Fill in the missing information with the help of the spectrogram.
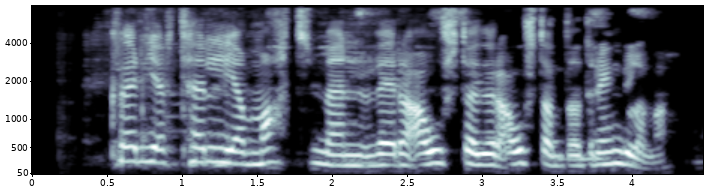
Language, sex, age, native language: Icelandic, male, 13, Icelandic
